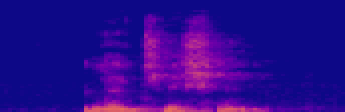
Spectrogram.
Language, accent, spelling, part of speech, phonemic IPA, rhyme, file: English, Southern England, logician, noun, /ləˈd͡ʒɪʃən/, -ɪʃən, LL-Q1860 (eng)-logician.wav
- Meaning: A person who studies or teaches logic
